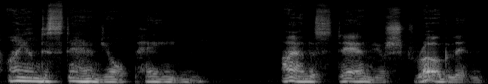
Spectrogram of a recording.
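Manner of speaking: put-on slow, light Southern accent; a slow Southern drawl for a politician soothing voters. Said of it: "I did that in a Southern accent".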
